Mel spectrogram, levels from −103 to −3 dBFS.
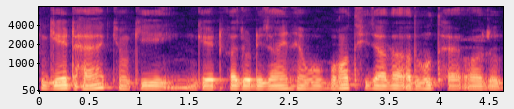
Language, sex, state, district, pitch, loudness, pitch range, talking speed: Hindi, male, Chhattisgarh, Kabirdham, 105 Hz, -18 LUFS, 105-110 Hz, 195 wpm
